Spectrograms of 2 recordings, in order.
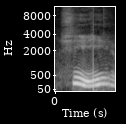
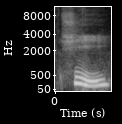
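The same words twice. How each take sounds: The two takes are said the same way.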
